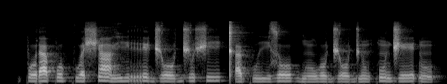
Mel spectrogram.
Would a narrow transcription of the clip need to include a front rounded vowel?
no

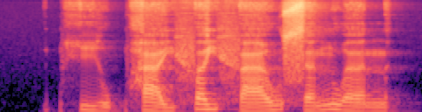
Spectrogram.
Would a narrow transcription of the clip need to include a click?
no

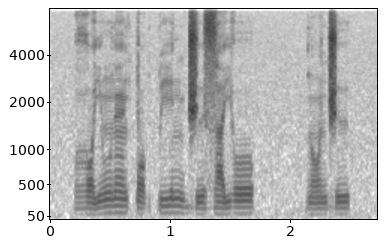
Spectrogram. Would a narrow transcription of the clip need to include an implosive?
no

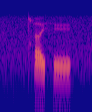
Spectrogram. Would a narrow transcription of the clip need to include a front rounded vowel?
yes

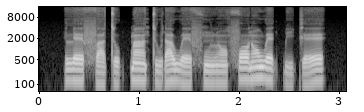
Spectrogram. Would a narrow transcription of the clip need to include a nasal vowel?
yes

